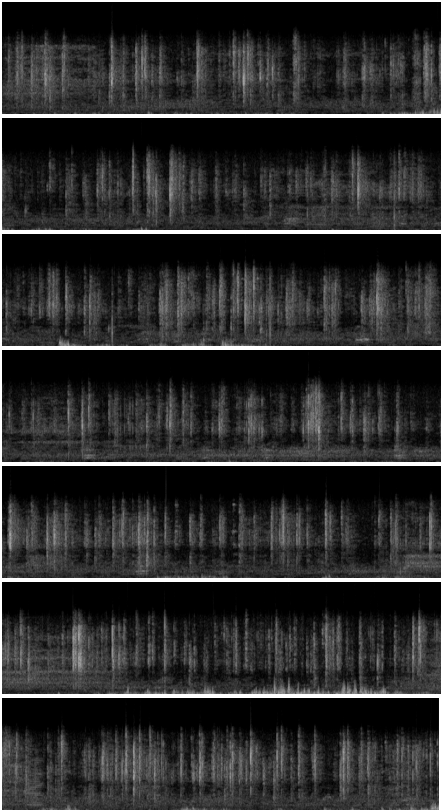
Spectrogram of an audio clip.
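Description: Burning house crackling and popping irregularly, with several swells of low rumble from wind on the microphone, the longest about two thirds of the way through.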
